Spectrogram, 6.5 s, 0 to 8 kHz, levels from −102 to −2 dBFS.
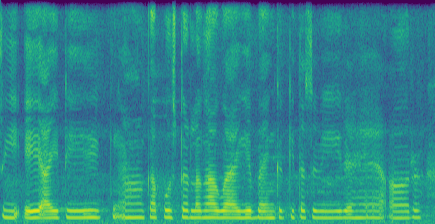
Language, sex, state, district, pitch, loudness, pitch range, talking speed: Hindi, female, Uttar Pradesh, Shamli, 240 Hz, -16 LUFS, 230-245 Hz, 110 wpm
